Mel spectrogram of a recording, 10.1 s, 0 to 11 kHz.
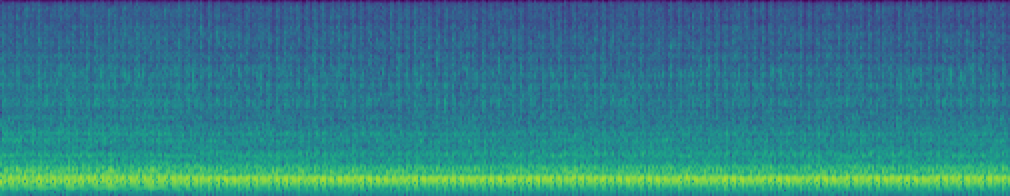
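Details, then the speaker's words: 2009 Yamaha R1 first start after rebuild for rod knock (overlapped connecting rod bearing, crank sanded, new bearings), with loud aftermarket exhaust: even exhaust drone at steady idle, no misses or knocks, all cylinders firing. "now we're gonna go ahead and start out for the first time since the rebuild hopefully everything goes smoothly"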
